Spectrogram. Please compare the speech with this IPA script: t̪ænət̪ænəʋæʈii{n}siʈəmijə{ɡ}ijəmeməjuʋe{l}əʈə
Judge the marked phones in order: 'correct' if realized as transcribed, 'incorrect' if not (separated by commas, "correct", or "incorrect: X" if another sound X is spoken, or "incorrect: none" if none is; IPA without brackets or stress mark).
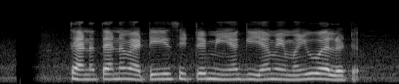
incorrect: none, correct, correct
